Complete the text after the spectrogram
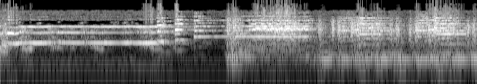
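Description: Hounds howl in long, wavering tones, one drawn-out howl rising slightly before a brief pause, then several dogs baying together in a loud, overlapping chorus of high and low pitches.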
